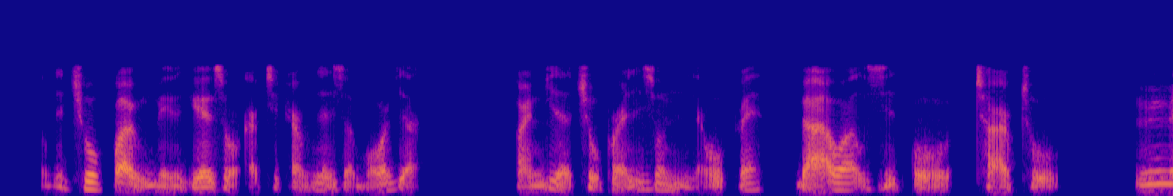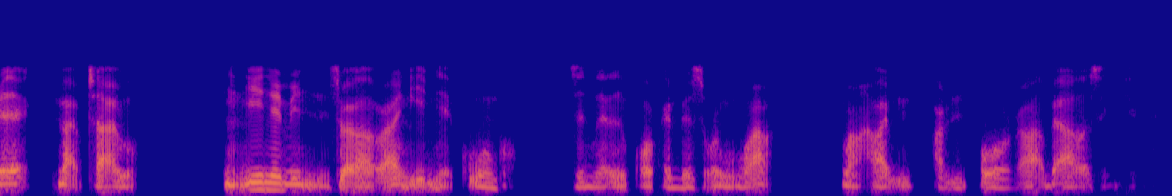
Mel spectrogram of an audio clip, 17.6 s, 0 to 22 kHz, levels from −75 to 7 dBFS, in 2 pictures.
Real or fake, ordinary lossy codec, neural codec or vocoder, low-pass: fake; AAC, 48 kbps; autoencoder, 44.1 kHz, a latent of 192 numbers a frame, MeloTTS; 5.4 kHz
